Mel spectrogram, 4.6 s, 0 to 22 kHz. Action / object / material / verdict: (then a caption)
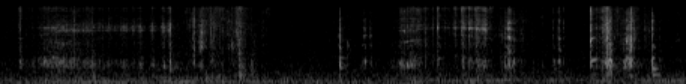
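scrape / bar of soap scraped by a metal blade / soap / none. A palm-sized, solid blue bar of soap, held in one hand over a woven mat, is shaved and scraped with a metal utility-knife blade, leaving flakes and curls of soap piled beside it. Quiet, bright, crisp scraping strokes mix with short dry clicks that die away at once, with a steady tone around 1.2 kHz.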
